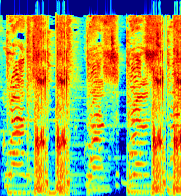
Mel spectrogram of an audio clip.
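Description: Upbeat children's song with backing music: the line "the hog goes grunt" is sung, with cartoon pig grunts.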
